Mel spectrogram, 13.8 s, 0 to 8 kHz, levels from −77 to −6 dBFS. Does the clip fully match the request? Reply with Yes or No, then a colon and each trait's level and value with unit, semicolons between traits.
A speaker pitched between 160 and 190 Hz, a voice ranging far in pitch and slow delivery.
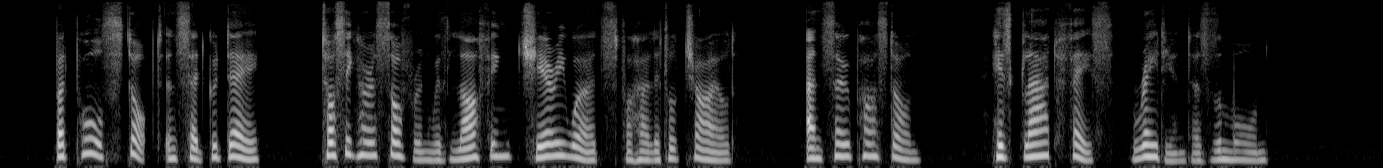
Yes: medium, 185 Hz; wide, 5.9 semitones; slow, 130 wpm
